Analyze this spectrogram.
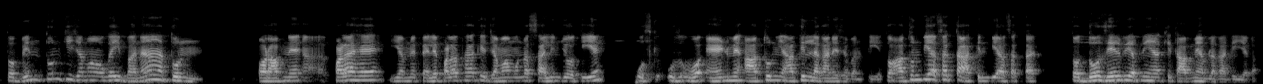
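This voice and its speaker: A man's voice: fairly high pitch, bright, forceful tone. A man teaching an online Arabic grammar lesson on a video call, patiently explaining step by step as he writes. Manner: patient, explains step by step while writing on screen.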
